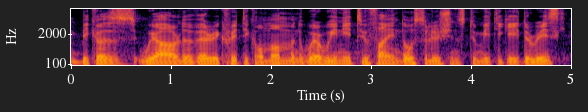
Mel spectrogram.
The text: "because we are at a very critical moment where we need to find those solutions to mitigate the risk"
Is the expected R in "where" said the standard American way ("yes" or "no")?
yes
